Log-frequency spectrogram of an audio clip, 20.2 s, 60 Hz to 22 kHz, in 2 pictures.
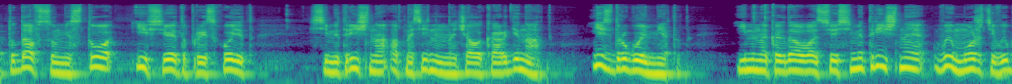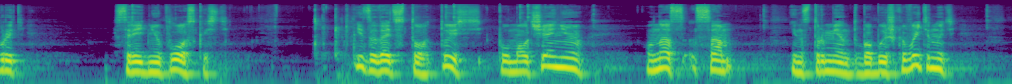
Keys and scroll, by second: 13.1-14.0 typing.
